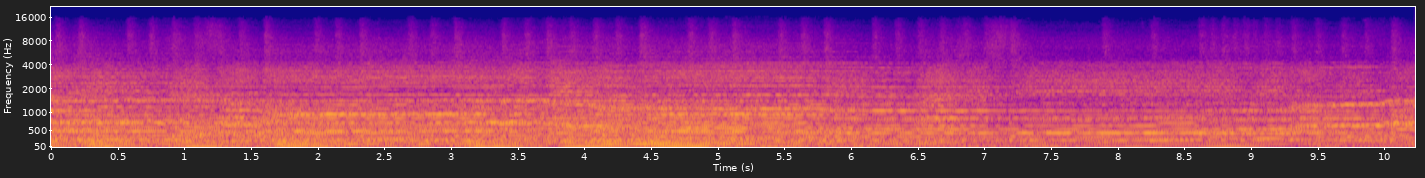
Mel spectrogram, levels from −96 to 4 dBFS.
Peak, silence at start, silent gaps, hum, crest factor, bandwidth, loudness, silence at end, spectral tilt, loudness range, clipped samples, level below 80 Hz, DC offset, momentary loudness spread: -6 dBFS; 0 s; none; none; 14 dB; 14.5 kHz; -22 LUFS; 0 s; -6 dB/octave; 4 LU; under 0.1%; -32 dBFS; under 0.1%; 5 LU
